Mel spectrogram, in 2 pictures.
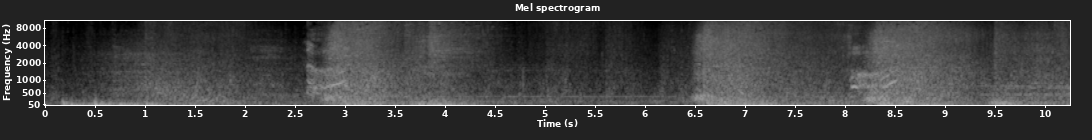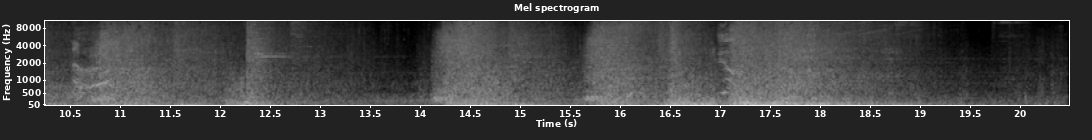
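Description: Blades swing and slash through the air in bursts.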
